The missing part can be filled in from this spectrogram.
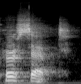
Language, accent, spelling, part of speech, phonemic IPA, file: English, US, percept, noun, /ˈpɝsɛpt/, En-us-percept.ogg
- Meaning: 1. Something perceived; the object of perception 2. A perceived object as it exists in the mind of someone perceiving it; the mental impression that is the result of perceiving something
